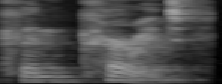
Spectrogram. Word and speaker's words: concurrent: Olha só, concurrent. Esse pontinho aqui indica que essa sílaba é mais forte.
